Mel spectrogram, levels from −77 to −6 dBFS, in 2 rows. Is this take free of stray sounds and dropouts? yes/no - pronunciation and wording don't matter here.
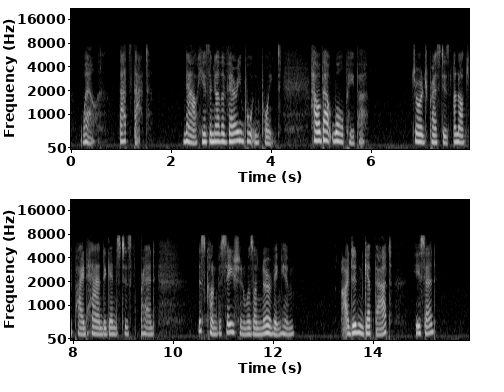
no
